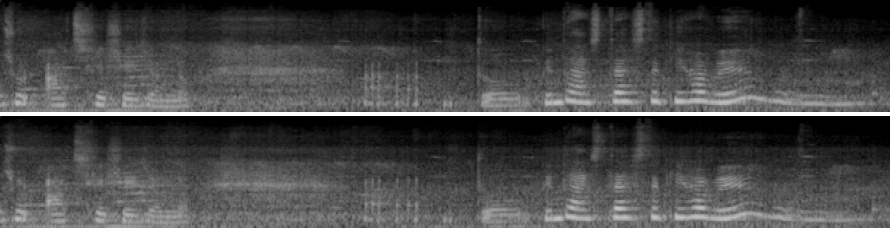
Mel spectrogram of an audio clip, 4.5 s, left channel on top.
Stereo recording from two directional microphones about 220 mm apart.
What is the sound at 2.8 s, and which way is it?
Speech, 10° left (ahead or behind).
